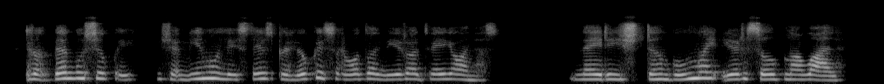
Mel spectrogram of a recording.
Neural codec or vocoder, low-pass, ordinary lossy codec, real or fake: codec, 16 kHz, 0.5 kbps, FunCodec, trained on LibriTTS, 25 frames a second; 7.2 kHz; Opus, 16 kbps; fake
